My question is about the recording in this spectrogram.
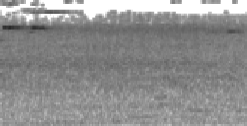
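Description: Steady city street traffic noise: a continuous low rumble of road vehicles.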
